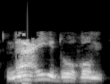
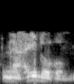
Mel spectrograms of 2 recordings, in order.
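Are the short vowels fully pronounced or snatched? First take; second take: full; snatched. First: Each letter gets its full vowel separately. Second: The short vowels are snatched and rushed together. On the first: The speaker calls it right. "لا نعيدهم" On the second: The speaker calls it wrong. "ما قلش نعيدهم"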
